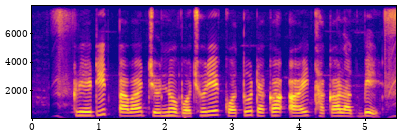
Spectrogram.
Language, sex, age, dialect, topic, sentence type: Bengali, female, 18-24, Rajbangshi, banking, question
